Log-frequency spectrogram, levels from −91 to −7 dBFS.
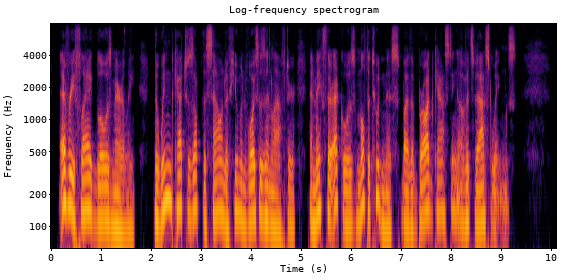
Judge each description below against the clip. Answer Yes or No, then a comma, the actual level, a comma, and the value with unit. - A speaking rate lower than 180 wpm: Yes, average, 165 wpm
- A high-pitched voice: No, low, 115 Hz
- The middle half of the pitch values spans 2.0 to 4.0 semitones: No, average, 4.6 semitones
